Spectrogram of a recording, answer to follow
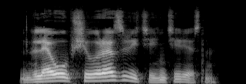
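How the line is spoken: Grumbled. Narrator (Russian): буркнул Слановский

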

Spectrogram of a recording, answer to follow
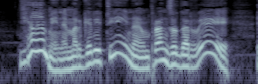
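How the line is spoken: Exclaimed. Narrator (Italian): esclamò

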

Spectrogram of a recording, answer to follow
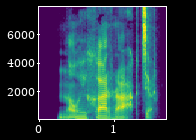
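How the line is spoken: Hiss. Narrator (Russian): прошипела Глашка

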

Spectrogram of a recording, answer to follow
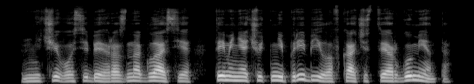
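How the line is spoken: Grumbling giant. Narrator (Russian): проворчал рыжий великан

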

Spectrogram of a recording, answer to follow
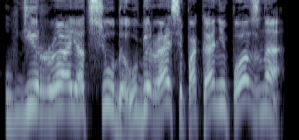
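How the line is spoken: Powerful yell. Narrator (Russian): мощный голос у него в голове завопил

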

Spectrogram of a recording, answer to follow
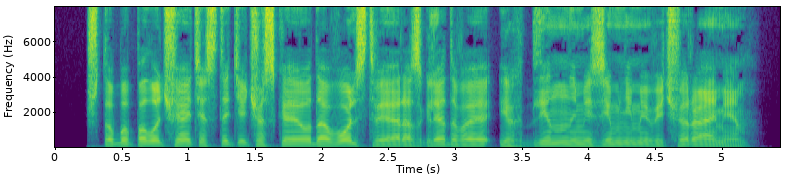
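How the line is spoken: Sarcastic reply. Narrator (Russian): язвительно ответил я

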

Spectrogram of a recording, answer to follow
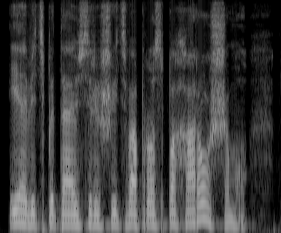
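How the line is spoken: Sickly-sweet soft voice. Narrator (Russian): приторно-мягким голосом произносит он

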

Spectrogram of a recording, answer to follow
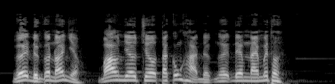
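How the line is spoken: Stern loud shout. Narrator (Vietnamese): Đường Đỗ Quyên nghiêm giọng quát lớn

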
